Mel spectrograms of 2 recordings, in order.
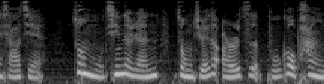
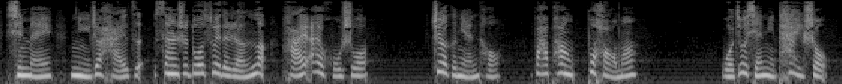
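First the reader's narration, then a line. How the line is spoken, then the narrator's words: Old woman cutting in. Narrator (Chinese): 赵老太太没等他开口就说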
